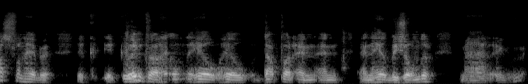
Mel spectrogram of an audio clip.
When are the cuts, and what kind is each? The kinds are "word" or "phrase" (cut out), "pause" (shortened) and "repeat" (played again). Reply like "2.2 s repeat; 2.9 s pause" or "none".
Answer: 3.5 s pause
